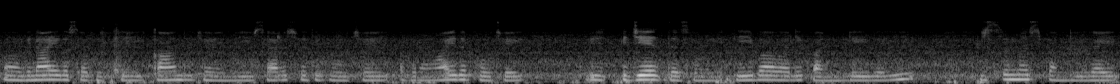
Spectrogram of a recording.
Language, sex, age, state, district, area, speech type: Tamil, female, 18-30, Tamil Nadu, Tiruvannamalai, rural, spontaneous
